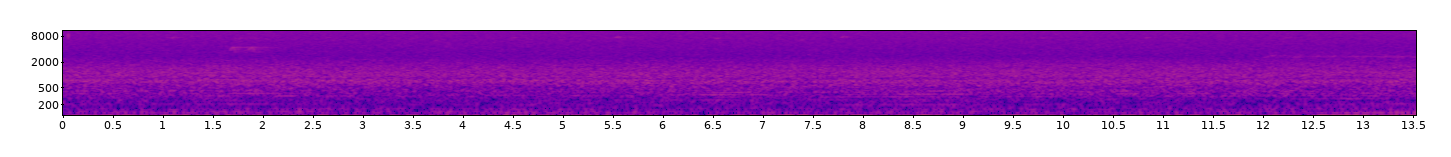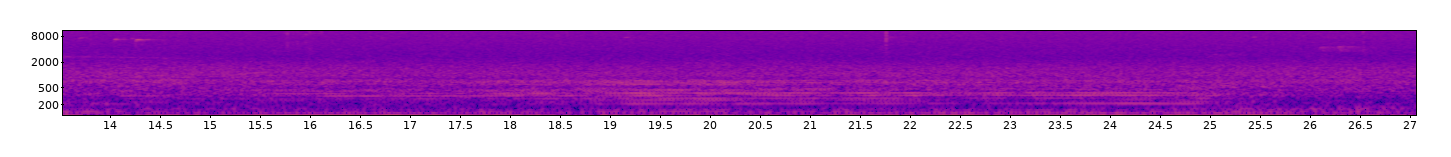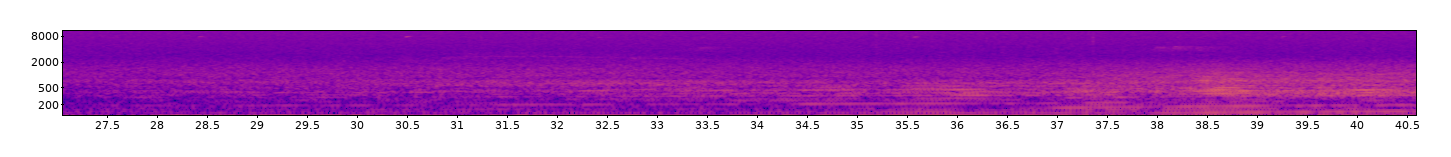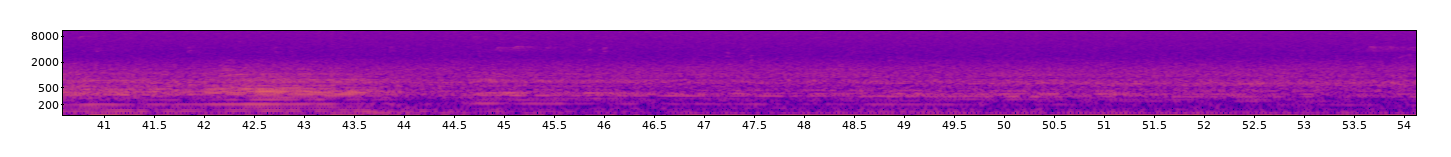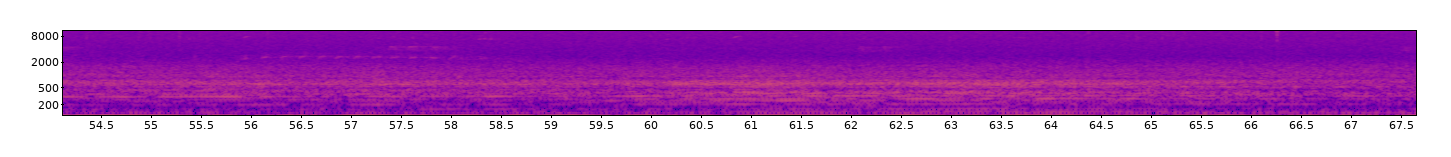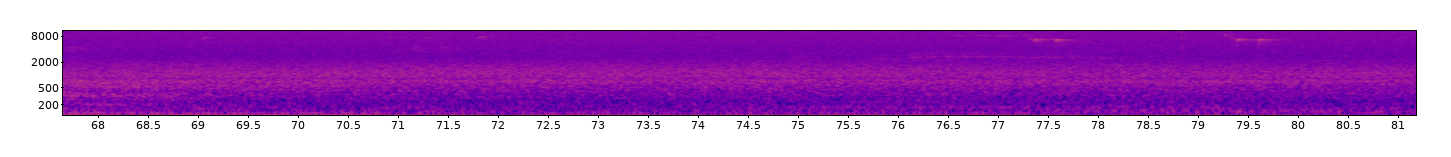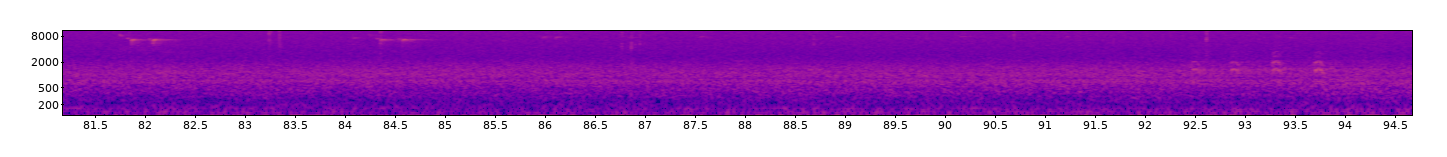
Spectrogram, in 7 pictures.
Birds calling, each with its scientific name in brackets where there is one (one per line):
Black-capped Chickadee (Poecile atricapillus)
unidentified bird
American Crow (Corvus brachyrhynchos)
